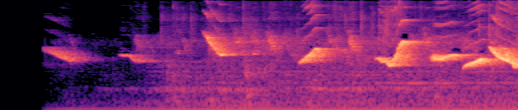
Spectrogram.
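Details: Kept red-cowled cardinal singing non-stop for over a minute: two faint, short descending whistles, then from the second second loud slurred whistled phrases, some rising and some falling, following one another rapidly.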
